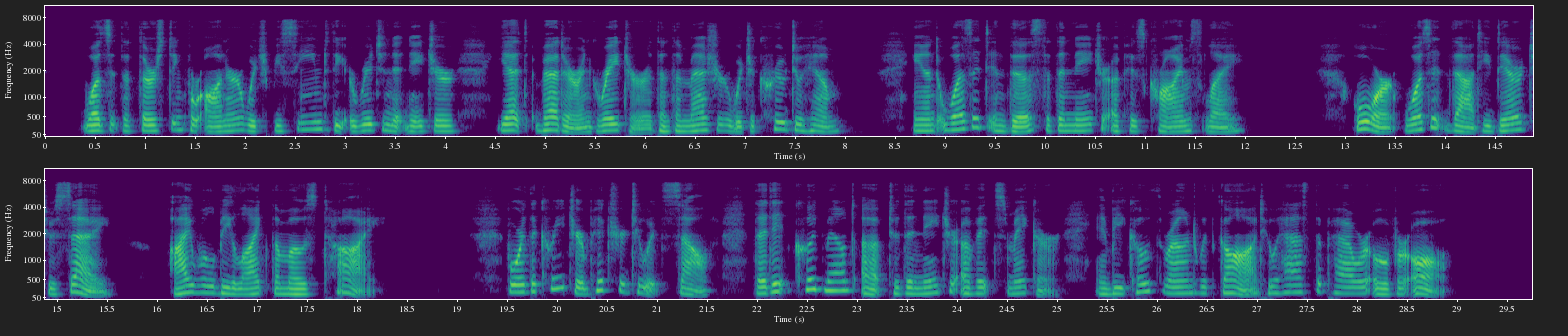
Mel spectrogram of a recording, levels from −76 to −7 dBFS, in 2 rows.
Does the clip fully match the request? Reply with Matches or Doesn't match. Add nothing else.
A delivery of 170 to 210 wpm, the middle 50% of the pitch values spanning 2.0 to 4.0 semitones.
Doesn't match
